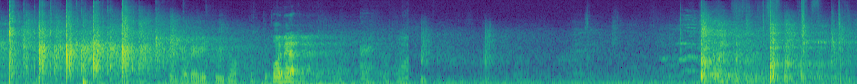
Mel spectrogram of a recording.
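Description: A tennis ball is struck and bounces, echoing in a large indoor hall.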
